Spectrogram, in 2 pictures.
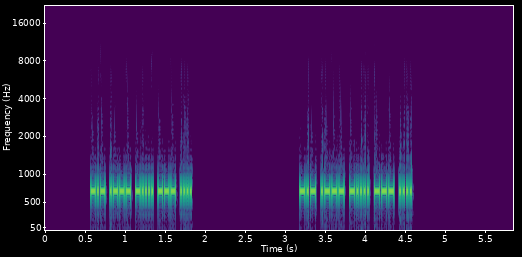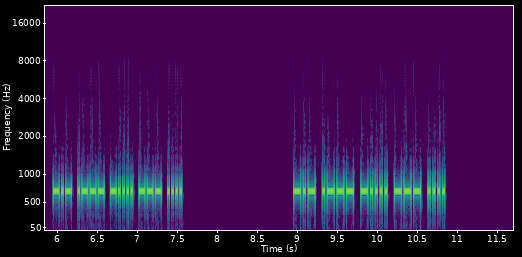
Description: Morse code, heard as a keyed tone, about 52 wpm, 700 Hz. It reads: KJ6OH KJ6OH KJ6OH KJ6OH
